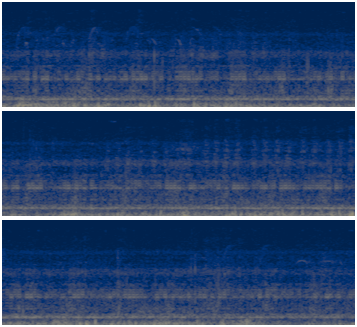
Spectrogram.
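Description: Wind rumbling unevenly on the microphone while moving outdoors, with a faint steady hum underneath.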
